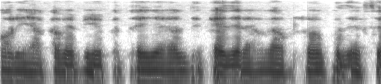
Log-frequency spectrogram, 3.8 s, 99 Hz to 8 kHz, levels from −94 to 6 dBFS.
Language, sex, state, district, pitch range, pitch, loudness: Hindi, male, Bihar, Araria, 95-100 Hz, 95 Hz, -20 LUFS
